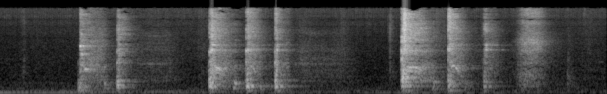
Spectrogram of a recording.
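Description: A man coughing in three fits of two to four sharp coughs each, the loudest fit about four seconds in.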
